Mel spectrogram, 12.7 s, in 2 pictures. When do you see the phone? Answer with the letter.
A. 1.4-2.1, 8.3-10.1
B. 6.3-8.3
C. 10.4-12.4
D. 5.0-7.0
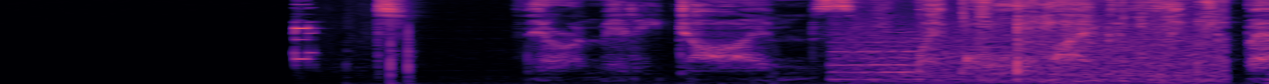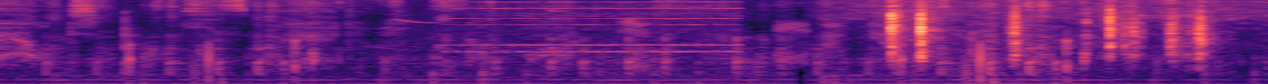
A.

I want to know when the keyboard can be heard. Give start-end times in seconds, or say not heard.
10.4-12.4.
